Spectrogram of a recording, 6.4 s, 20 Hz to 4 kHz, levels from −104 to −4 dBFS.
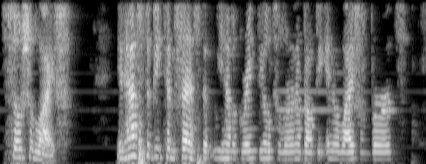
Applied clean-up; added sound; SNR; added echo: classical method WPE with log-MMSE.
